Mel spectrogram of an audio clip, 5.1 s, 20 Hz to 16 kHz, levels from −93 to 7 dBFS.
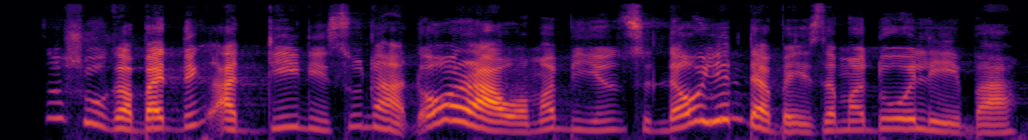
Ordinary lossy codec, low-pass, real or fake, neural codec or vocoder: none; 14.4 kHz; fake; vocoder, 44.1 kHz, 128 mel bands every 256 samples, BigVGAN v2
